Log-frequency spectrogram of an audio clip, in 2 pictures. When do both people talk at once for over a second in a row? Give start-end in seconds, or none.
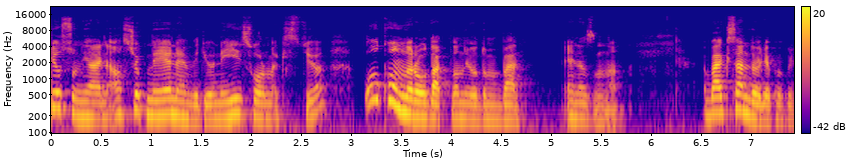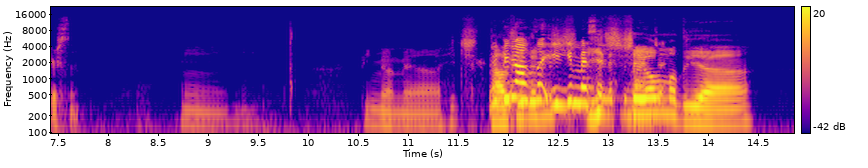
11.8-13.6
